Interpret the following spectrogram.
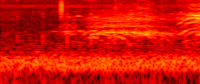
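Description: Several high voices shouting and calling over one another, the calls thickening from about halfway in, over a steady low background rumble.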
